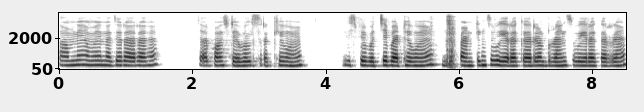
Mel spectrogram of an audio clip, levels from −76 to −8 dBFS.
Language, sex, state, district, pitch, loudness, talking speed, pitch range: Hindi, female, Bihar, Sitamarhi, 220 Hz, -23 LUFS, 195 wpm, 210-230 Hz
